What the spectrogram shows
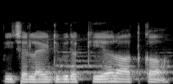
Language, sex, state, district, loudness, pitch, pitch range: Hindi, male, Uttar Pradesh, Shamli, -13 LUFS, 120 Hz, 120-125 Hz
